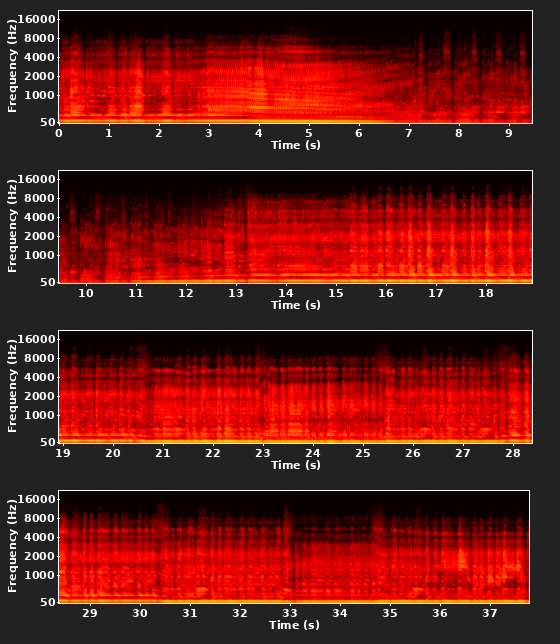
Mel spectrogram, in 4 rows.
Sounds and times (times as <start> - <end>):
Didgeridoo: 0.0 - 37.7.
